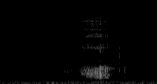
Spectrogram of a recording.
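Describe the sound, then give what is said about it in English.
A short sip of coffee: one soft slurp followed by a couple of faint swallow clicks, alone against quiet background hiss. “Had to take a sip of coffee for that one.”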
